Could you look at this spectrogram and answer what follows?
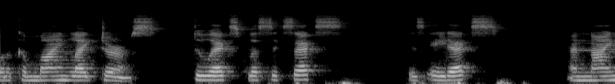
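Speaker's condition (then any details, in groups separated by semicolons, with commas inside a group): No condition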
